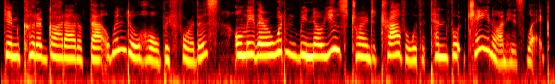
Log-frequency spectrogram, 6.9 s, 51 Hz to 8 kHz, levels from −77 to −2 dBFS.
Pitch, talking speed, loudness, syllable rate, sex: 270 Hz, 240 wpm, -18 LUFS, 5.4 syllables/s, female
